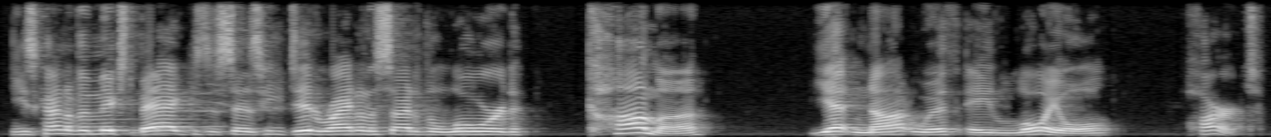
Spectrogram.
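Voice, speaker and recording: Conversational male preacher with a higher voice. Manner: conversational, with frequent restarts and asides. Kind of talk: sermon. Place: church sanctuary.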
